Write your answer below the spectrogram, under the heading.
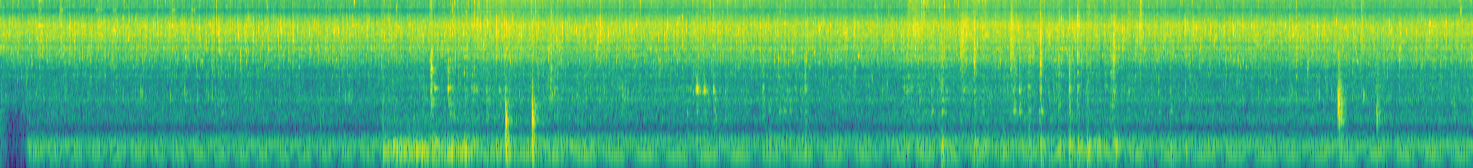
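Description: Diced potatoes frying in oil in a pan, a steady sizzle with a few sharp knocks.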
